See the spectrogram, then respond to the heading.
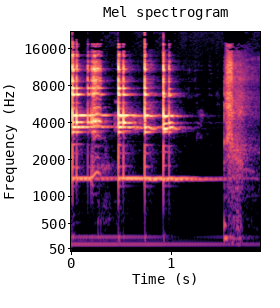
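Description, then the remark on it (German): A champagne flute knocks against a crémant bottle in a quick series of bright, ringing clinks, each tone lingering briefly before a final duller knock. Clear, no voices. “Äh, ich habe mein, meine Sektflöte an meine Cremantflasche gehauen.”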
